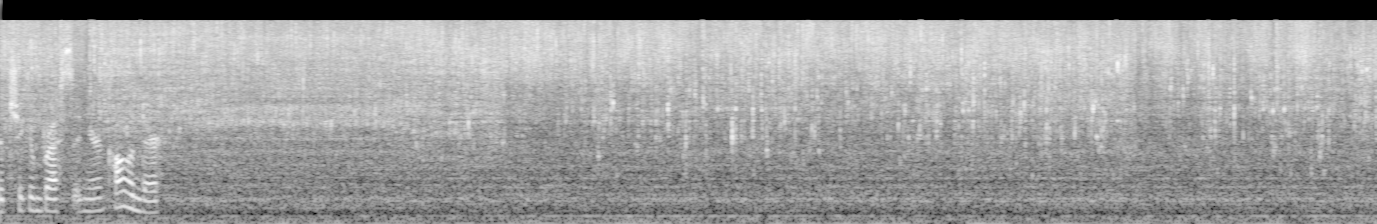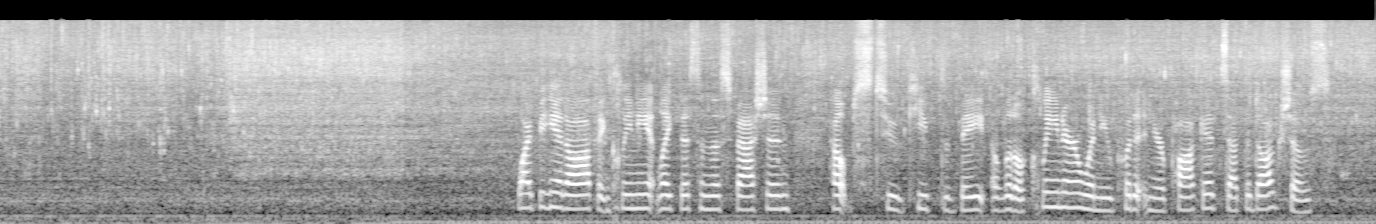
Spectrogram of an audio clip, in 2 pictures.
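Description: Water runs from a tap and splashes into a metal sink.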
